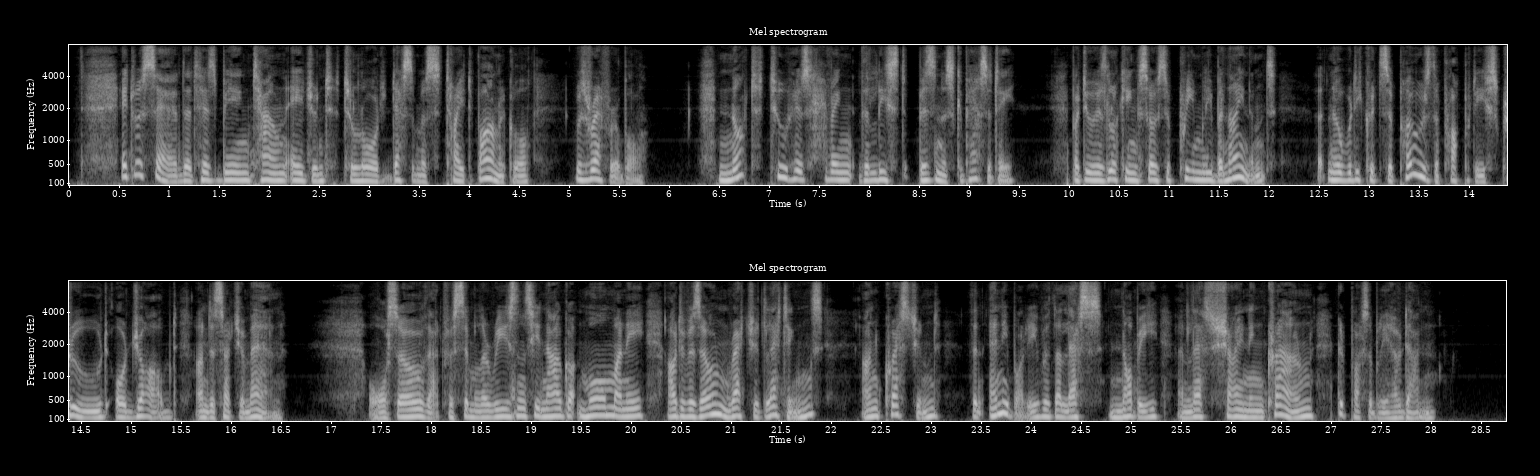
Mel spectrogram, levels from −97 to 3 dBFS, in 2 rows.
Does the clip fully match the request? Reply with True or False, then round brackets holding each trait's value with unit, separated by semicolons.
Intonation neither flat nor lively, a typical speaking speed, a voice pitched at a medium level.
True (3.4 semitones; 155 wpm; 150 Hz)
